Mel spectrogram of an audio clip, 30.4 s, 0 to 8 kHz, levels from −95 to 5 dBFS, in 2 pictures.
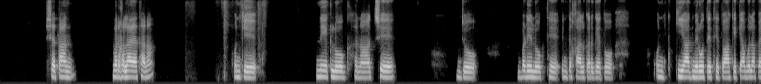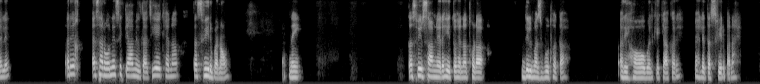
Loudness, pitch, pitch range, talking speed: -23 LUFS, 170 Hz, 160-185 Hz, 125 wpm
